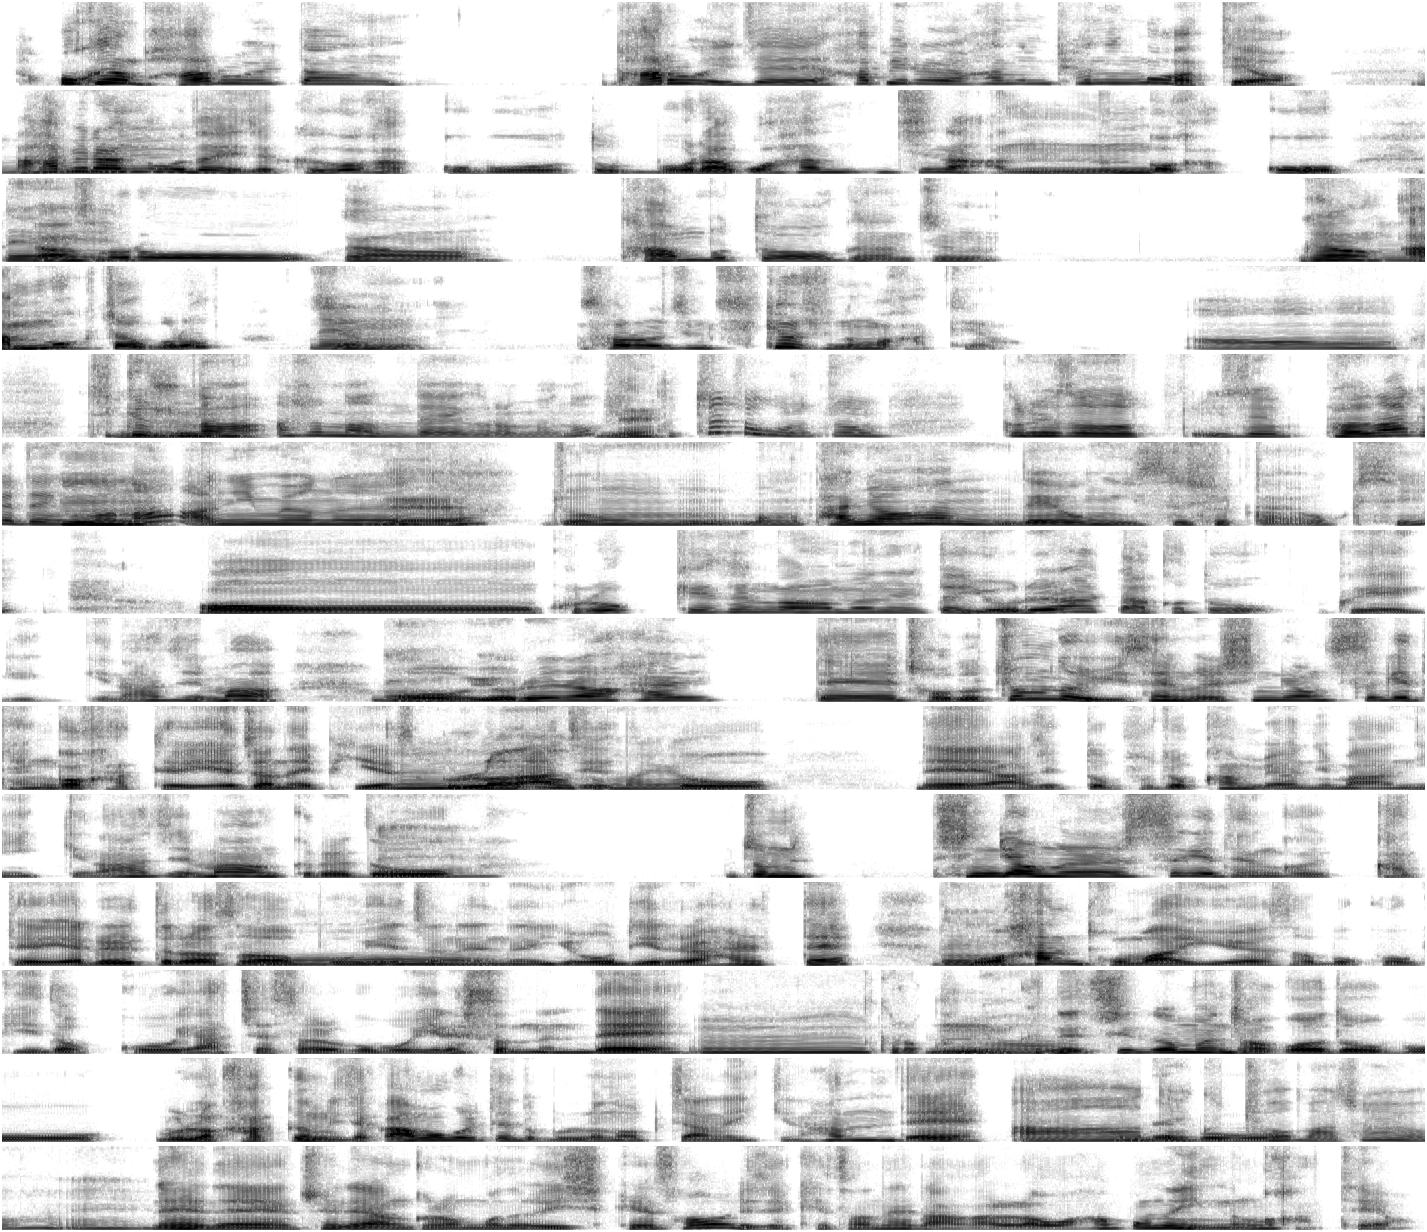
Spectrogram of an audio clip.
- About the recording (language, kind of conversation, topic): Korean, podcast, 집안일 분담이 잘 안될 때 어떻게 해결하세요?
- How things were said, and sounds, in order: "하지는" said as "한지는"; laughing while speaking: "이랬었는데"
